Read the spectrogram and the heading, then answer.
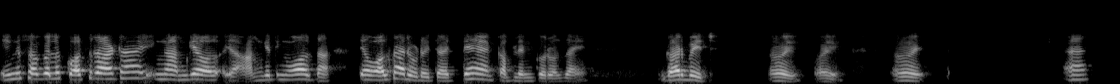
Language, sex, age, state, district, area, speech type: Goan Konkani, female, 45-60, Goa, Quepem, rural, conversation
